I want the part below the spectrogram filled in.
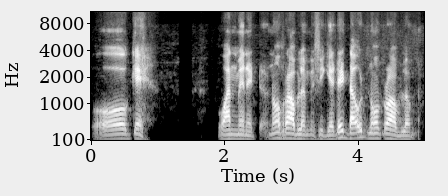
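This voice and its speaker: A man's voice: medium pitch, a little slow, creaky, no echo. A man with a Telugu Indian accent teaching a live programming class as the instructor, repeating his phrases and checking that students follow. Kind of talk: live technical lesson.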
